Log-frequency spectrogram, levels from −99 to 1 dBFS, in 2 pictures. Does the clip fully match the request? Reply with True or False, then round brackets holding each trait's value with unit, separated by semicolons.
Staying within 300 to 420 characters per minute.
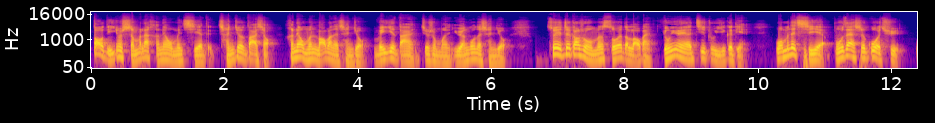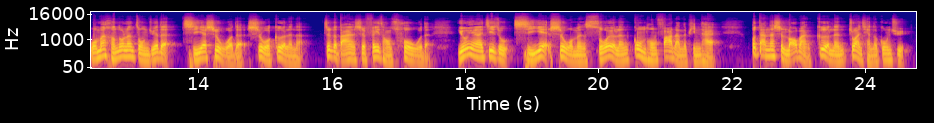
True (320 characters per minute)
